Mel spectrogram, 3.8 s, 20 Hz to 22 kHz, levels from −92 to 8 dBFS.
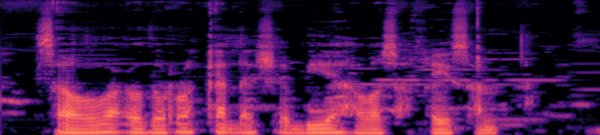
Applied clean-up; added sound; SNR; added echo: classical method Wiener filter.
